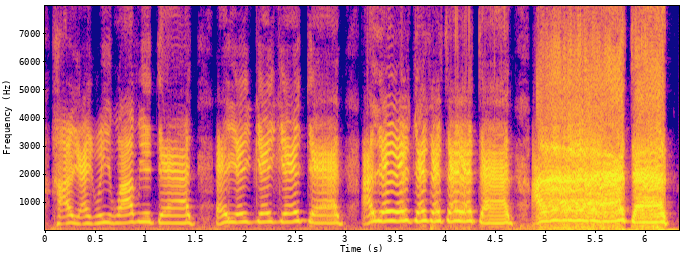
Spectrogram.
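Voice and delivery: lightly voiced whiny chatter, rising to a shout; mocking chat. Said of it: "Every time you be".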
